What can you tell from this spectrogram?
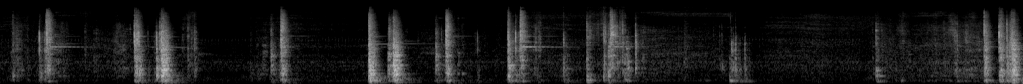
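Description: Lift-up laminated wooden cabinet doors on gas struts being opened and shut by hand, making a series of sharp clicks and knocks as the doors meet their frames and catches. The clicks come irregularly, several a second at times, with a quieter gap a couple of seconds before the end.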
